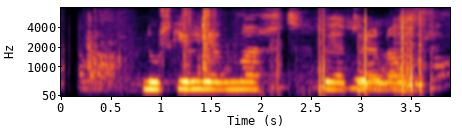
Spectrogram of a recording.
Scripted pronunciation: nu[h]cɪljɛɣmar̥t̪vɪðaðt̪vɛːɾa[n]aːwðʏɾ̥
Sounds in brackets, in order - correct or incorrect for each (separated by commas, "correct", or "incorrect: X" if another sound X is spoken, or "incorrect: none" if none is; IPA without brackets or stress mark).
incorrect: s, correct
